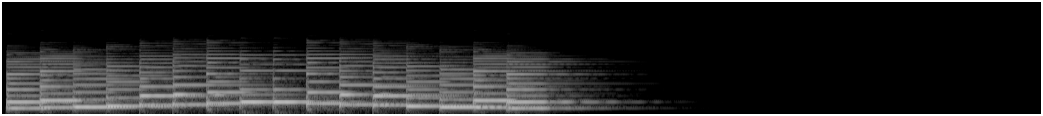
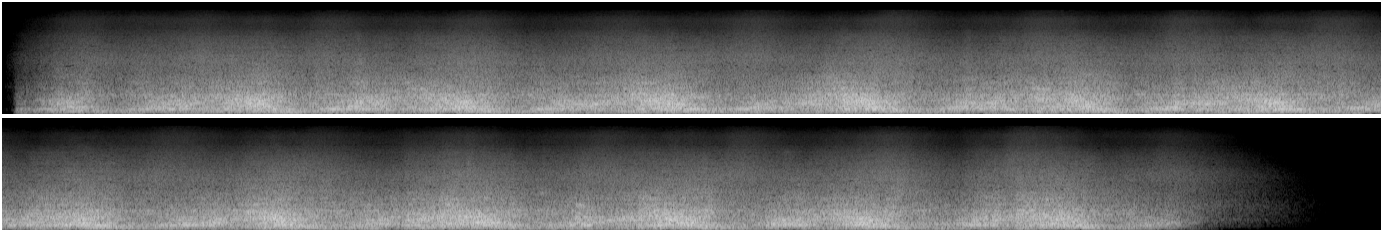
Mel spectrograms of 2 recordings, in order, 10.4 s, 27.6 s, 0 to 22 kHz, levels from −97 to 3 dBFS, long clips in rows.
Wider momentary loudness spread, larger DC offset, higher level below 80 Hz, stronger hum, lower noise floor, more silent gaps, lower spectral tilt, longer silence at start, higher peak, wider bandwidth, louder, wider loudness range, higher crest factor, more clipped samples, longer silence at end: second, 5 LU vs 10 LU; neither; second, -80 dBFS vs -46 dBFS; neither; second, -86 dBFS vs under -90 dBFS; neither; second, -4 dB/octave vs -7.5 dB/octave; about the same, 0.05 s vs 0.15 s; second, -18 dBFS vs -6 dBFS; second, 5.2 kHz vs 13 kHz; second, -30 LUFS vs -24 LUFS; first, 7 LU vs 3 LU; about the same, 14 dB vs 18 dB; neither; first, 4.45 s vs 1.85 s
